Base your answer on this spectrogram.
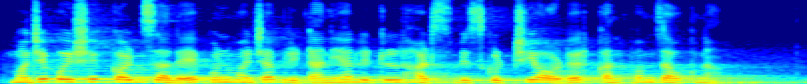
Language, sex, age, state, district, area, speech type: Goan Konkani, female, 30-45, Goa, Ponda, rural, read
